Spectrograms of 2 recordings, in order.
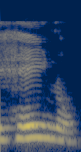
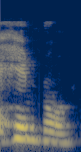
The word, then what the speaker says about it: Raynaud: portadores de coagulopatias, o fenômeno de Raynaud, que está ilustrado nessa figura, e é uma figura com o fenômeno de, na verdade, é Renault, né, pronunciei errado.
